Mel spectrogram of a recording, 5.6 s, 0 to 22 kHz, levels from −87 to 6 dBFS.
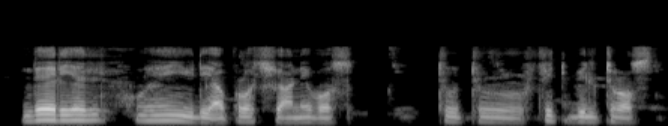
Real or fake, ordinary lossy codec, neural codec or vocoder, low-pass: real; none; none; 5.4 kHz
